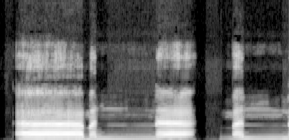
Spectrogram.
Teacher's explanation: آواز کو ناک میں لے جا کر تھوڑا سا لمبا کیا · نون مشدد ہے تو اس کو غننے کے ساتھ پڑھیں گے اور 2 مرتبہ پڑھیں گے ، آمنا، من، آواز کو ناک میں لے جا کر تھوڑا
